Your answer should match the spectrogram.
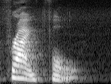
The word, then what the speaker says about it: frightful: Frightful. E atenção a esse sufixo F-U-L que você não tem full, tá? É full, full, frightful, frightful. A sílaba tônica tá no fright, tá?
